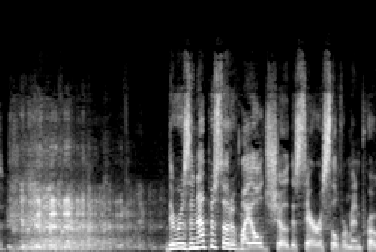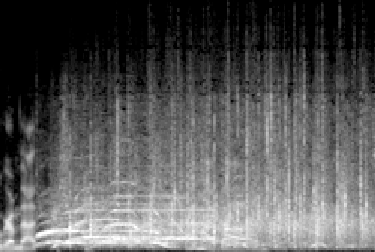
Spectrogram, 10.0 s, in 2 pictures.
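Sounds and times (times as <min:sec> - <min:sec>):
laughter: 0:00.0 - 0:02.2
speech: 0:00.1 - 0:01.4, 0:02.2 - 0:06.2
audience applause: 0:05.5 - 0:10.0
crowd whooping and cheering: 0:05.5 - 0:10.0.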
